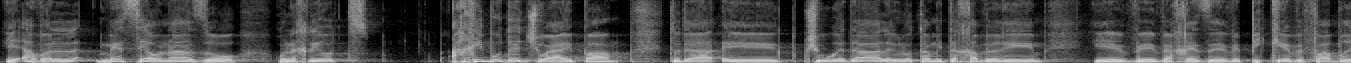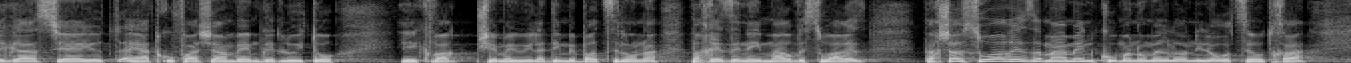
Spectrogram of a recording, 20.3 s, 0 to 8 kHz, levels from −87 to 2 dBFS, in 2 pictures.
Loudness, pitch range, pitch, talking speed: -16 LUFS, 130-160 Hz, 145 Hz, 150 wpm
